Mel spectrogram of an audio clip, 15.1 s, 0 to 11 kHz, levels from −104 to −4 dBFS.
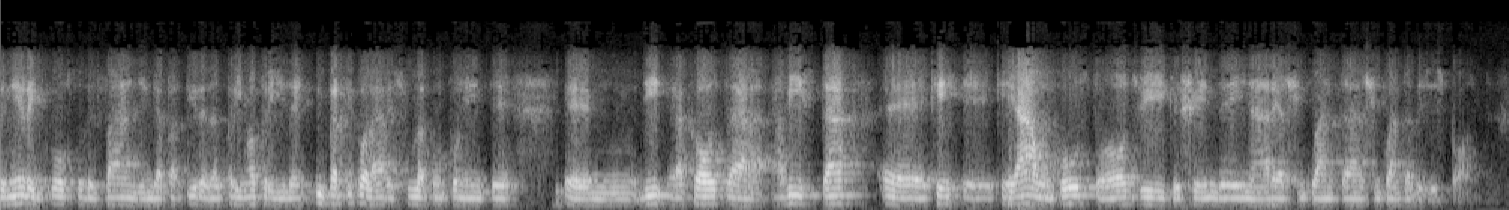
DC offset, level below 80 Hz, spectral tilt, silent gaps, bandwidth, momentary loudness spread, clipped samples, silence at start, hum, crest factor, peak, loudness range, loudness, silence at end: under 0.1%; -60 dBFS; -8.5 dB/octave; none; 5.2 kHz; 10 LU; under 0.1%; 0 s; none; 22 dB; -4 dBFS; 4 LU; -25 LUFS; 0.4 s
